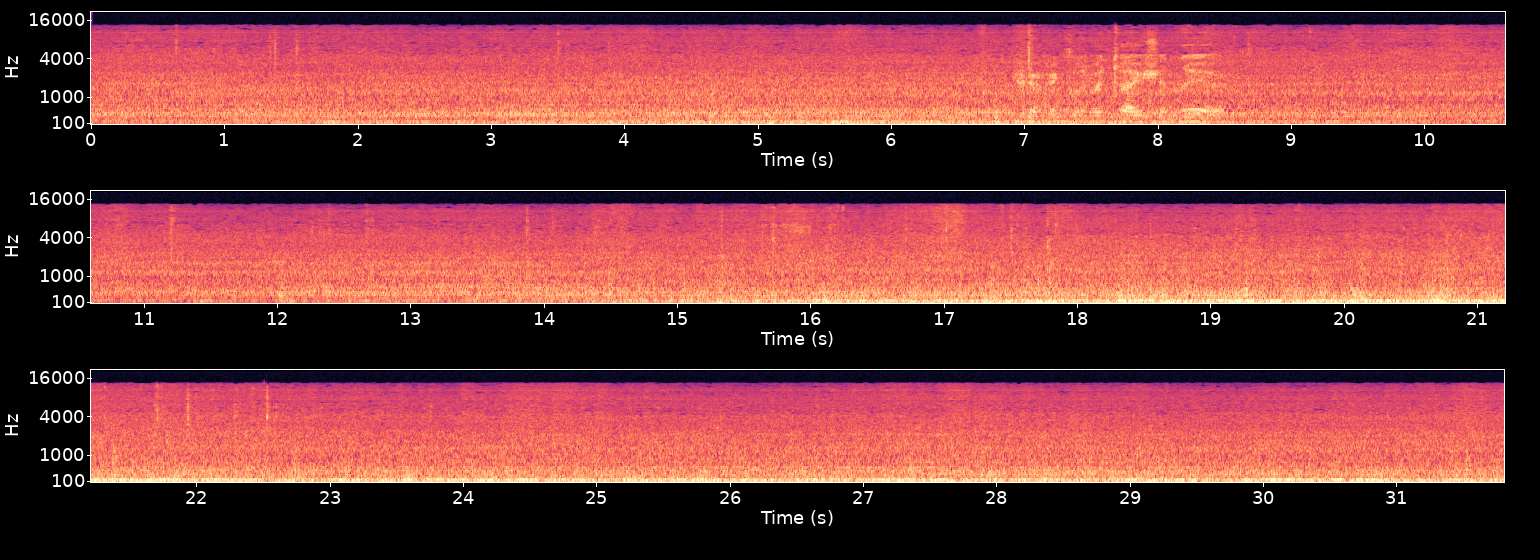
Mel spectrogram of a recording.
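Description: Inside a car's cabin: the engine and tyres rumble steadily at low speed, growing louder about halfway through.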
